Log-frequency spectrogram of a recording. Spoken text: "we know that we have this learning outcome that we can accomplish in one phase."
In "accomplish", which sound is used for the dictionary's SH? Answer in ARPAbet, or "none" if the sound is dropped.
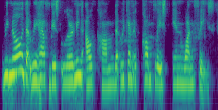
SH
